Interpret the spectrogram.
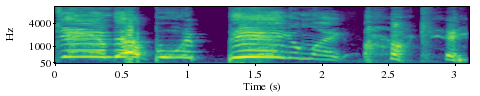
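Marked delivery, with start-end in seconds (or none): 0.0-1.8 very loud, very high, drawn-out shouted holler. Recalling a man who walks into the store, the speaker is imitating him yelling loudly. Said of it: "he yells loud as shit".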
